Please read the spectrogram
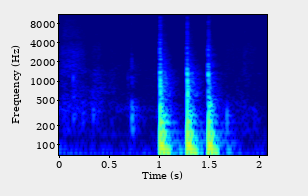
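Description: Three loud, heavy bangs on the floor of a house near a beehive land in quick, even succession, each a deep booming thud, after a single faint knock. No one speaks.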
